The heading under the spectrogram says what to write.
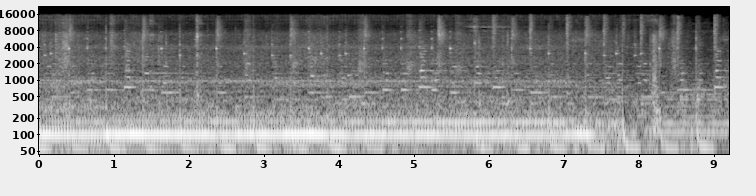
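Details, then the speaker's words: Honda Civic VTi that would not start and backfired, after replacing camshaft and crankshaft sensors (computer box had been blamed): steady low even hum under background music, no misses, pops or backfire; normal idle. "pinalitan po natin ng sensor computer box daw po sira nito umaandar na po may Road p na rin"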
